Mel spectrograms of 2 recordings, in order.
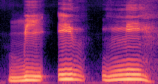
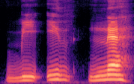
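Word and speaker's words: بِإِذْنِهِ: Indahu illa bi'idhnih. When reciting this word, the kasrah on the letter noon must be pronounced fully and flatly. Many pupils recite this word bi'idhneh without fully reciting the kasrah on the letter noon.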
